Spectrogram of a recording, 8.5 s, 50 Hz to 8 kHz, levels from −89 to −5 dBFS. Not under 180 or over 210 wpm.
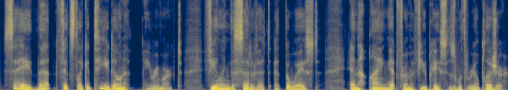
Yes: average, 200 wpm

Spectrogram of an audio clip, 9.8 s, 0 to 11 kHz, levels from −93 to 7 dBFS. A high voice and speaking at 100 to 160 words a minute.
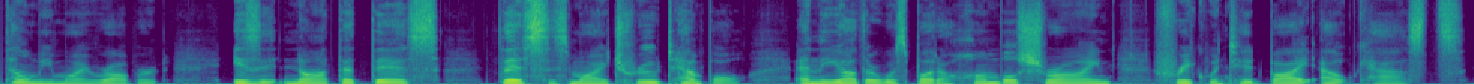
Yes: high, 205 Hz; average, 155 wpm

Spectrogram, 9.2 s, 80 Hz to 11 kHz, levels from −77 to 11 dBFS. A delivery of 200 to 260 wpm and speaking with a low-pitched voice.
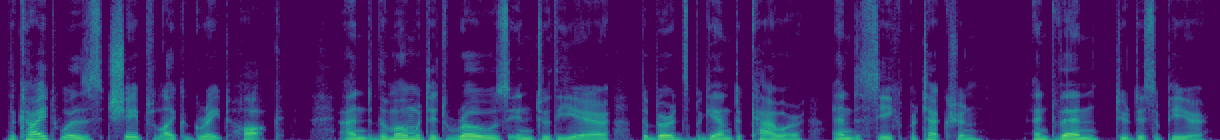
No: average, 175 wpm; low, 130 Hz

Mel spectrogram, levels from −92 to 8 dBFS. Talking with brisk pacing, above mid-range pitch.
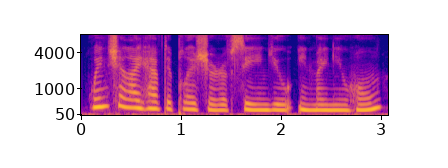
Yes: fast, 255 wpm; high, 235 Hz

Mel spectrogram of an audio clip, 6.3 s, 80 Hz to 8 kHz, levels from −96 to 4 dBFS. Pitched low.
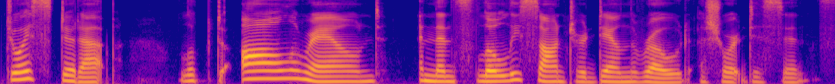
No: high, 190 Hz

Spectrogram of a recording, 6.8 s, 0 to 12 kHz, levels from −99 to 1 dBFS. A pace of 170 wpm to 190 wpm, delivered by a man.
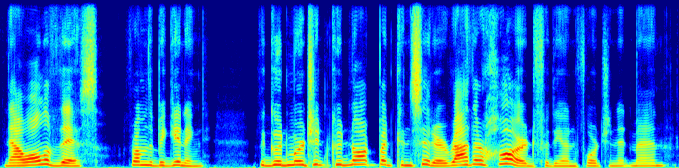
Yes: average, 175 wpm; male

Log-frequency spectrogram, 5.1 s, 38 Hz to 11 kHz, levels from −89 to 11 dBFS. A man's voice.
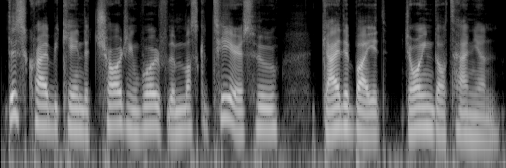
Yes: male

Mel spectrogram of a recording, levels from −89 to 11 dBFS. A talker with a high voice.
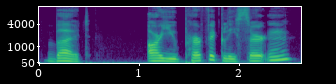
No: medium, 165 Hz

